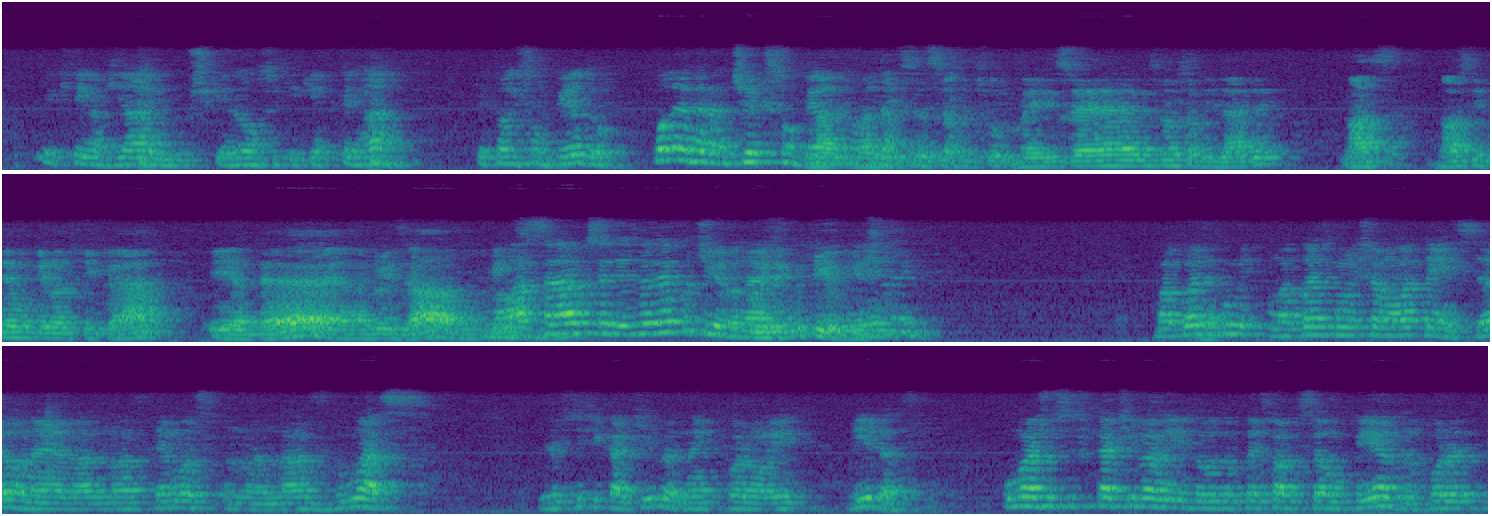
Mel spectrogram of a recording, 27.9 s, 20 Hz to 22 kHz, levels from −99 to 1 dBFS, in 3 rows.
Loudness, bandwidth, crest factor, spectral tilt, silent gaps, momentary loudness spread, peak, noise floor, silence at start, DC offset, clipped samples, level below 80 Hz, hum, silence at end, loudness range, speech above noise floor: -34 LUFS; 7.6 kHz; 20 dB; -6.5 dB/octave; none; 12 LU; -14 dBFS; -68 dBFS; 0.2 s; under 0.1%; under 0.1%; -68 dBFS; none; 0 s; 8 LU; 34 dB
